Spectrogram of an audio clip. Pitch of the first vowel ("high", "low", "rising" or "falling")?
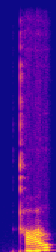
rising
